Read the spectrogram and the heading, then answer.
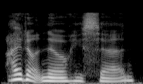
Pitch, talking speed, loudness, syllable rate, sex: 165 Hz, 210 wpm, -16 LUFS, 3.9 syllables/s, female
